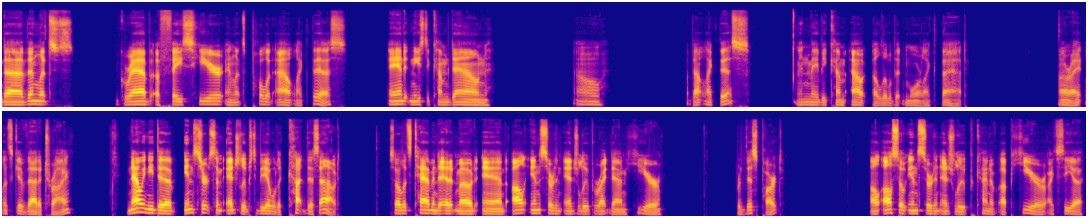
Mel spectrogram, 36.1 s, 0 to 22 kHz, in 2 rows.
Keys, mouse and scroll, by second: 0.2 middle click, 0.8 Tab, 1.5 3, 2.3 click, 2.8 middle click, 4.2 click, 5.3 middle click, 6.4 middle click, 8.3 click, 12.3 middle click, 13.6 click, 15.8 middle click, 17.7 Tab, 18.0 middle click, 19.1 scroll up 2, 19.4 shift+middle click, 20.0 middle click, 23.5 middle click, 24.5 Tab, 24.8 middle click, 26.6 ctrl+r, 35.9 scroll up 3.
